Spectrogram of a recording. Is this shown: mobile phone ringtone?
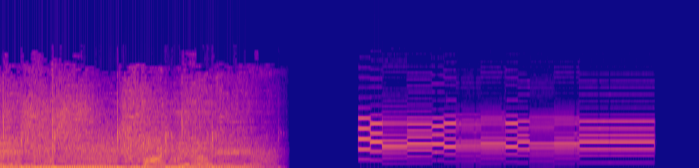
yes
